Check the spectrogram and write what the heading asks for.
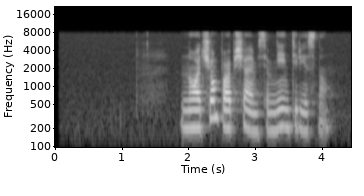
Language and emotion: Russian, neutral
